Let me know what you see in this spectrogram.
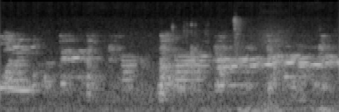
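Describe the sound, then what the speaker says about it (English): A phone ringtone with a repeating tonal melody, played at a moderate level with no talking. "why is my phone ringing?"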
